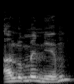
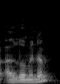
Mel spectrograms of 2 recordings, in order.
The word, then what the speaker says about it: aluminum: The body construction here seems to be aluminum, right? Or aluminum, depending on where in the world you're from and how you pronounce it.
